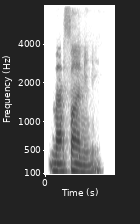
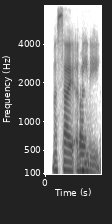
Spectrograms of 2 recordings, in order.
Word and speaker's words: Mahsa Amini: Mahsa Amini. – Okay. Mahsa Amini.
